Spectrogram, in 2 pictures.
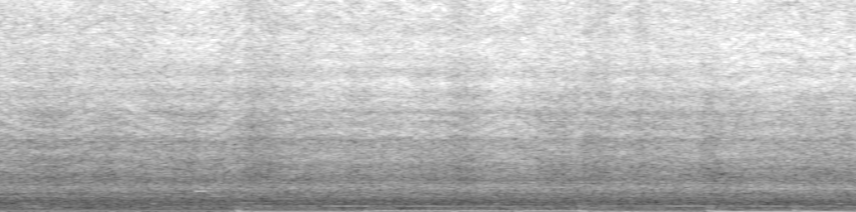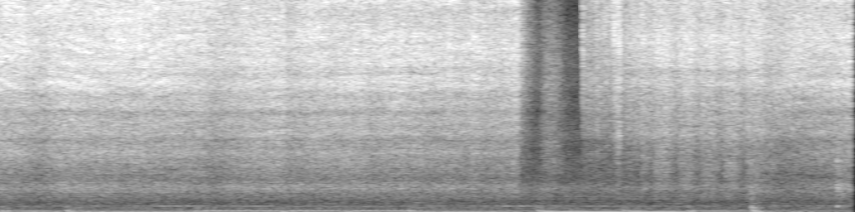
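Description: Steady airbrush hiss of fluorescent neon raspberry paint being sprayed onto a shirt, holding constant for the whole stretch with a low hum underneath and a brief break near the end.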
